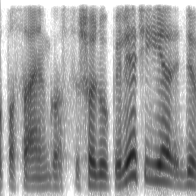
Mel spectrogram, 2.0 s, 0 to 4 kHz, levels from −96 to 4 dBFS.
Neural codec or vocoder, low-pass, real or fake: codec, 16 kHz, about 1 kbps, DyCAST, with the encoder's durations; 3.6 kHz; fake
